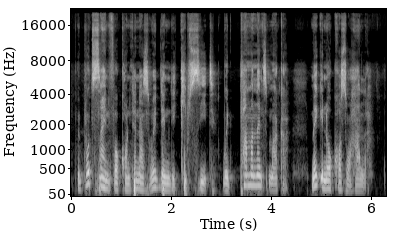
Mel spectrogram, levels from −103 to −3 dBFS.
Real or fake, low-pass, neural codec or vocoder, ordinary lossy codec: fake; none; vocoder, 48 kHz, 128 mel bands, Vocos; none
